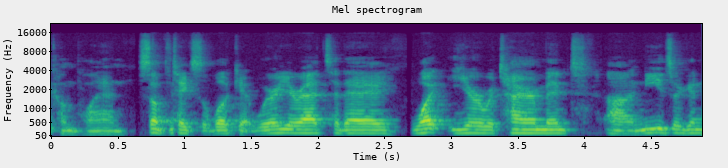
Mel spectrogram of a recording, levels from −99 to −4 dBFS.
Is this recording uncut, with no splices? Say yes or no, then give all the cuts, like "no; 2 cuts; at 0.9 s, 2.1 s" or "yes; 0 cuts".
no; 1 cut; at 0.9 s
